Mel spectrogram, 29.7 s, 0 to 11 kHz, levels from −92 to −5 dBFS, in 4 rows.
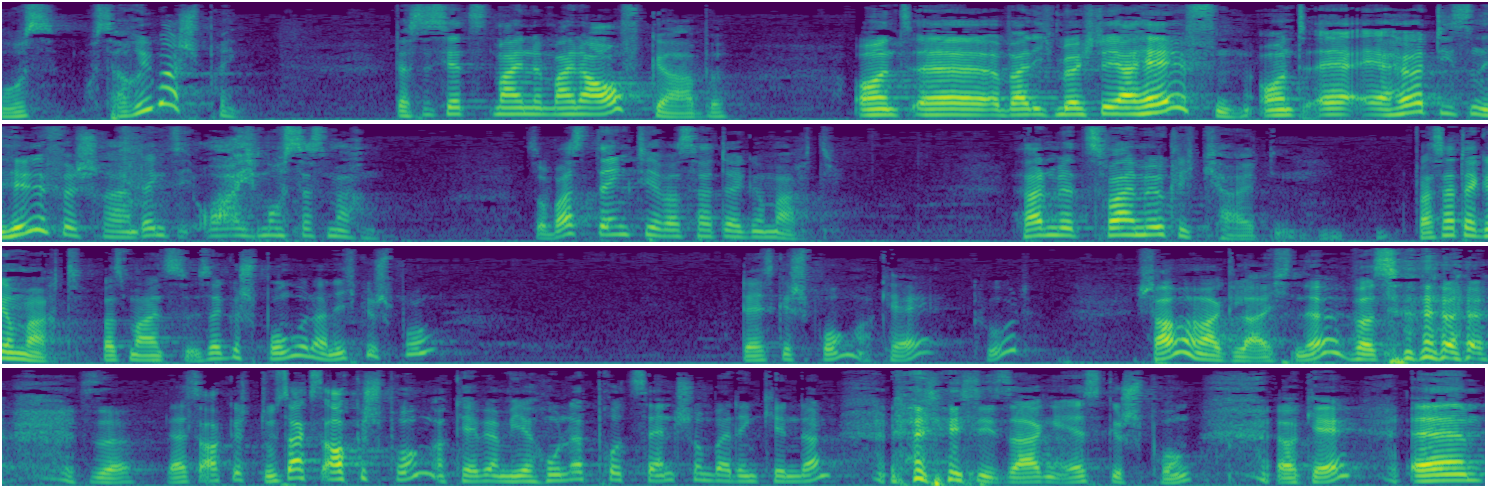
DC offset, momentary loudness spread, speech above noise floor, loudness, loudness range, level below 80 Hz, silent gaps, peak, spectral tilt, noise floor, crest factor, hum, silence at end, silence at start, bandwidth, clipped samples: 0.2%; 16 LU; 39 dB; -23 LUFS; 11 LU; -46 dBFS; none; 0 dBFS; -4.5 dB/octave; -62 dBFS; 24 dB; none; 0 s; 0 s; 10.5 kHz; under 0.1%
